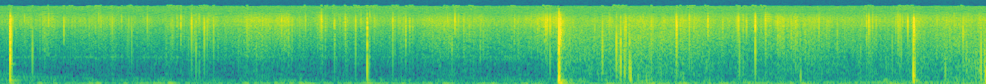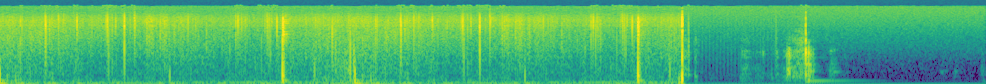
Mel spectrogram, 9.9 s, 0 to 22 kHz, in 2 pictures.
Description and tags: record end 2 (static)
End static of a record.
analog, crackle, record, static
